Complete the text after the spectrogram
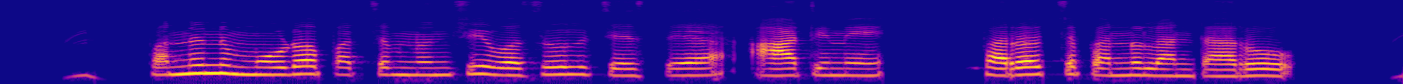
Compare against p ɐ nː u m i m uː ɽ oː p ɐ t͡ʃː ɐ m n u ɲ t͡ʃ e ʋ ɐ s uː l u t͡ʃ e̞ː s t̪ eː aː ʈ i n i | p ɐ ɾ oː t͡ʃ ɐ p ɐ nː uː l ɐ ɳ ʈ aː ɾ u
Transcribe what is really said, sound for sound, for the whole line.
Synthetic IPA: p ɐ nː u n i m uː ɽ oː p ɐ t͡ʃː ɐ m n u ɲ t͡ʃ i ʋ ɐ s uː l u t͡ʃ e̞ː s t̪ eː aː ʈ i n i | p ɐ ɾ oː t͡ʃ ɐ p ɐ nː u l ɐ ɳ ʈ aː ɾ u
